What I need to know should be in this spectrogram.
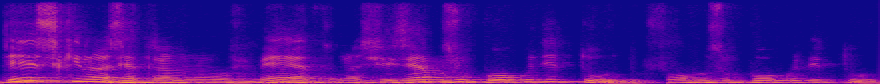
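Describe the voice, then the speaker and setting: With audible room echo, a man with a high pitch and a dark, mellow tone speaks at a moderate pace with ordinary pitch variation. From Italy. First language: Italian (speaking Portuguese). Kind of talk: podcast interview.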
